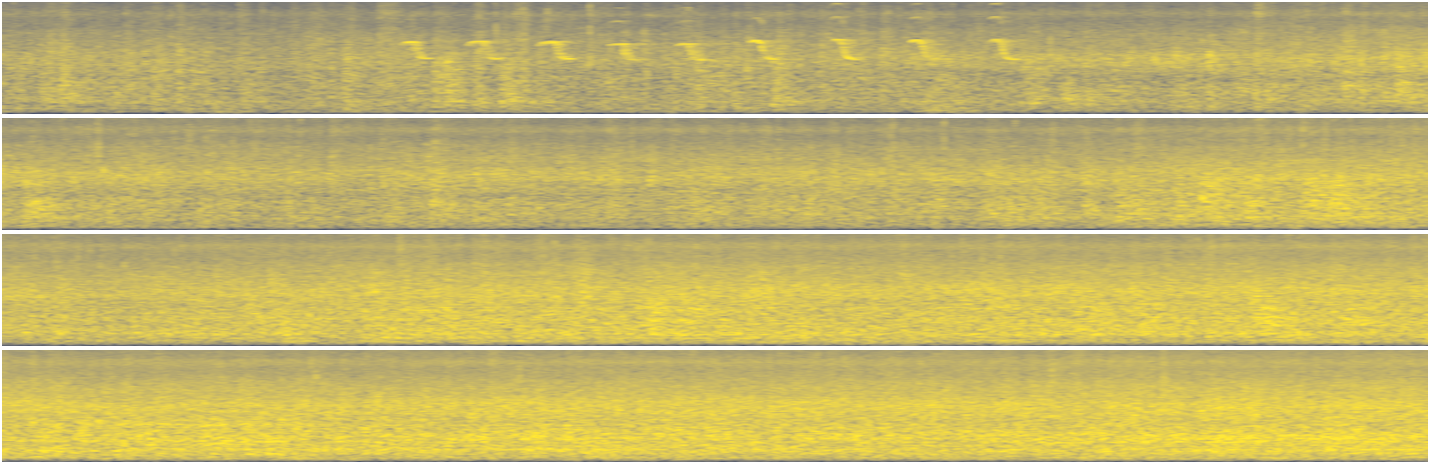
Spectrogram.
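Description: Rain falling steadily onto a road and foliage, growing heavier and louder throughout. A few seconds in, a bird gives a quick run of about eight short, high chirps.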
